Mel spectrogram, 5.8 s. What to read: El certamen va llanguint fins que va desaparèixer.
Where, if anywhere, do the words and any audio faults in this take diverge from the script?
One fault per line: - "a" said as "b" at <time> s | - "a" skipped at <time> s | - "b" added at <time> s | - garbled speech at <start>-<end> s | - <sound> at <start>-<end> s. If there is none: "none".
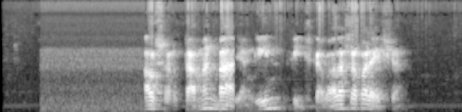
none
